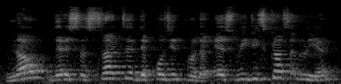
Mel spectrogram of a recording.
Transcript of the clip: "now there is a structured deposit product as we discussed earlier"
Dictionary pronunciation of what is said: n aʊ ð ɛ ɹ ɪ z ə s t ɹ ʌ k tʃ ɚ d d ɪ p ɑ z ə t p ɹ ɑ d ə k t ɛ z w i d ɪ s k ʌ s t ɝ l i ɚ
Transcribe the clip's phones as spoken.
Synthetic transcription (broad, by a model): n aʊ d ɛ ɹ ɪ s ə s t ɹ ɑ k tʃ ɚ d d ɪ p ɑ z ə t p ɹ ɑ d ə k t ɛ s w i d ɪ s k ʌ s ɝ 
